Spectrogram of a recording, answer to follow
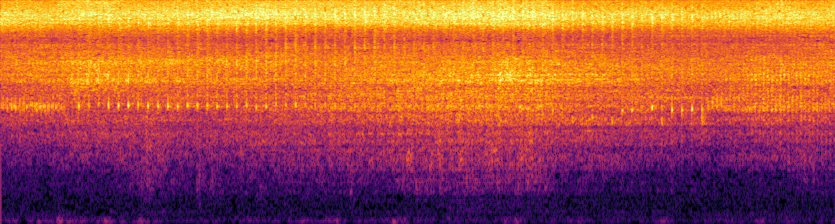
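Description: Garden sprinkler spraying water: a steady hiss, with a fast, faint ticking that comes and goes as the sprinkler swings.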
